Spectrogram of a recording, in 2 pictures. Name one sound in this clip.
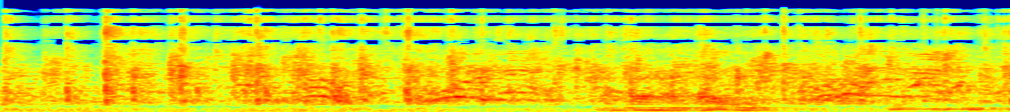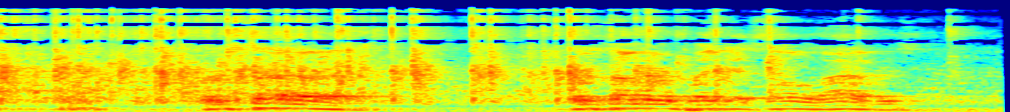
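An acoustic guitar strums through a loudspeaker.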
